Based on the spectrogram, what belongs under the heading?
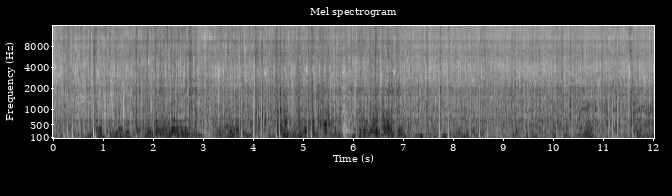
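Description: Green bell pepper pieces frying in hot oil in an aluminium kadai. A dense sizzle, thick with crackles and spits, starts abruptly as they go in and carries on steadily.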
